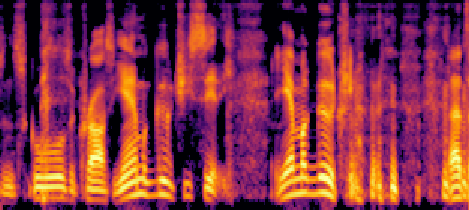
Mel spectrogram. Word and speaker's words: Yamaguchi: broke into homes and schools across Yamaguchi City Yamaguchi that's how you'd pronounce it yeah I'm a Gucci I grew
